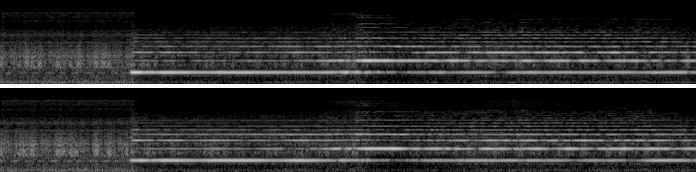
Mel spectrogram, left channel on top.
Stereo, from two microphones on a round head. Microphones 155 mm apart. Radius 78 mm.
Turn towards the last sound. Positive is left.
turn(degrees=-65)  # may be behind; listen again after turning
